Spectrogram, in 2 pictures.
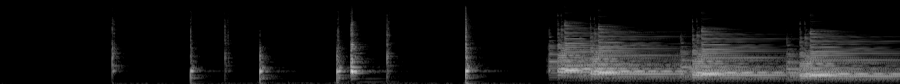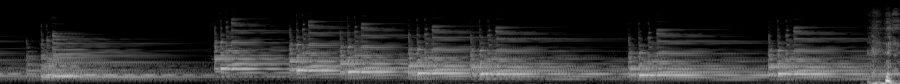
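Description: Sampled pipa (Chinese lute) played from a keyboard: a few sparse, short percussive clicks over the first five seconds or so, then a steady run of plucked notes and chords that ring on.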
